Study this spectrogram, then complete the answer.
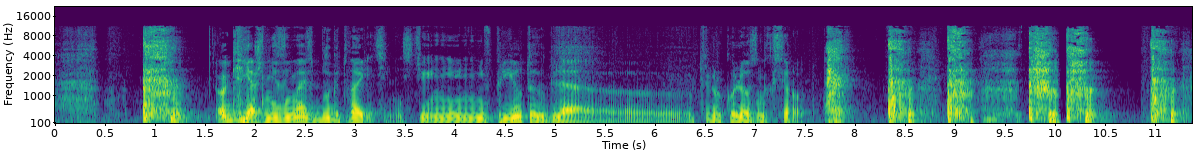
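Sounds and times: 
harsh loud coughs: 0:00.9 - 0:01.4, 0:07.7 - 0:11.3
speech: 0:01.2 - 0:08.8.

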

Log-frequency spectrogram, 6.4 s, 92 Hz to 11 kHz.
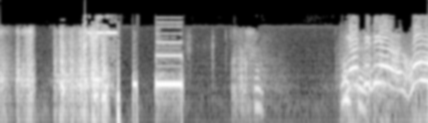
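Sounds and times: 
telephone busy tone after hang-up: 0:01.3 - 0:05.8
speech: 0:01.4 - 0:01.7, 0:05.4 - 0:06.4.

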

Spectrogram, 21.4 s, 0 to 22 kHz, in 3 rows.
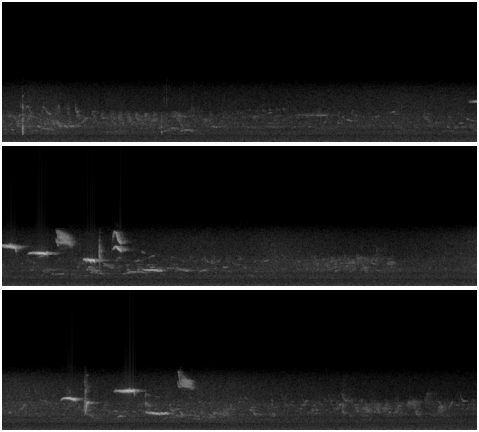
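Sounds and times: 
background hiss: 0:00.0 - 0:21.3
Collared flycatcher Ficedula albicollis whistled song: 0:15.2 - 0:17.2.

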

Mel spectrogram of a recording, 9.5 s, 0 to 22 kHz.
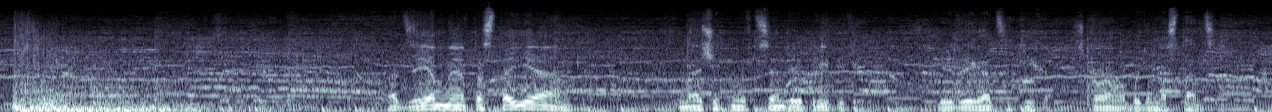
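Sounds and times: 
grenade explosion in a video game: 0:00.1 - 0:02.8
speech: 0:02.9 - 0:04.4, 0:05.1 - 0:09.4.

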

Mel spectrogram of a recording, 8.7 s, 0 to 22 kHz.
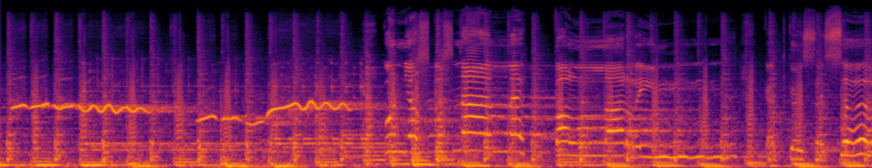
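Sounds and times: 
person whistling a wavering bending melody: 0:00.0 - 0:05.1
loud rhythmic musical backing with steady beats: 0:00.6 - 0:08.4.

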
